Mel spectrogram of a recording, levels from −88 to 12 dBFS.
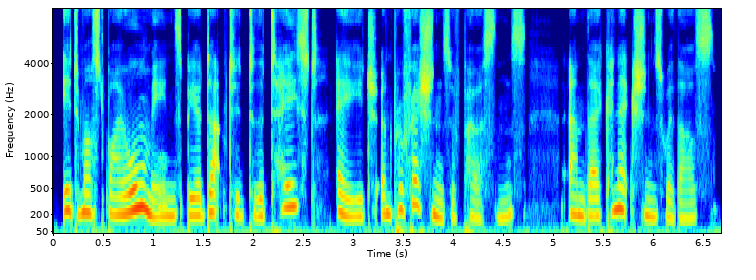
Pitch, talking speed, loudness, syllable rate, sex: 200 Hz, 180 wpm, -20 LUFS, 4.9 syllables/s, female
